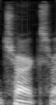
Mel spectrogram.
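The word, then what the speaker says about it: Tjarks: So let me just finish off the story that Jonathan Chart wrote for The Ringer. Jonathan Charks, rather, excuse me.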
